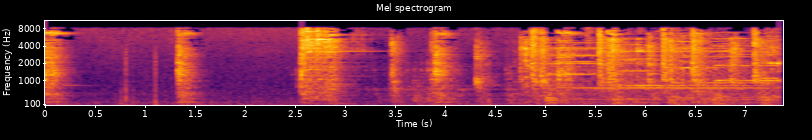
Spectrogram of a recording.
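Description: Small wooden doors right under the dome of a Lavra bell tower in Kyiv are opened into an old clock mechanism: a series of knocks and rattling clatters, then a sustained, strained creak of hinges toward the end, with no one speaking.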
